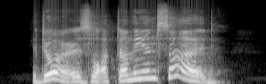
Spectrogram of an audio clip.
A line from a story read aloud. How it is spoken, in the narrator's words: exclaimed Clovis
